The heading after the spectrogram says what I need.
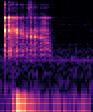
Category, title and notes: Sound effects > Objects / House appliances
PLASImpt-Blue Snowball Microphone, MCU Ink Cap, Small, Drop, Spin Nicholas Judy TDC
A small ink cap drop and spin.
Blue-brand, Blue-Snowball, cap, drop, foley, ink, small, spin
